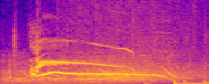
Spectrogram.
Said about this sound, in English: Oh. I'm so excited. I could scream. Want to do it with me? Guys, ready?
